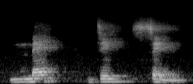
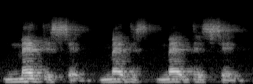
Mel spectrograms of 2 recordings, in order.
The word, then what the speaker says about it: medicine: it's like for example you say medicine medicine medicine and a words with three work with three sea levels can be simplified into two syllables and that's normal okay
